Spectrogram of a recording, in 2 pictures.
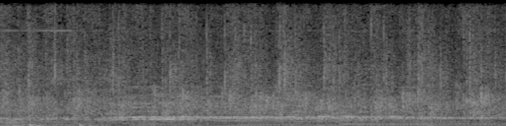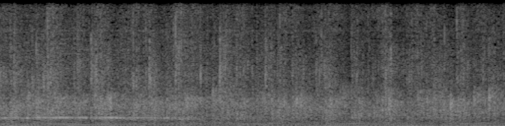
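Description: Steady applause from a church congregation, dense clapping that continues evenly throughout at a moderate, slightly distant level.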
